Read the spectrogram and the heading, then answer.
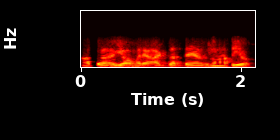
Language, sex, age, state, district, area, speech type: Goan Konkani, male, 45-60, Goa, Murmgao, rural, conversation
